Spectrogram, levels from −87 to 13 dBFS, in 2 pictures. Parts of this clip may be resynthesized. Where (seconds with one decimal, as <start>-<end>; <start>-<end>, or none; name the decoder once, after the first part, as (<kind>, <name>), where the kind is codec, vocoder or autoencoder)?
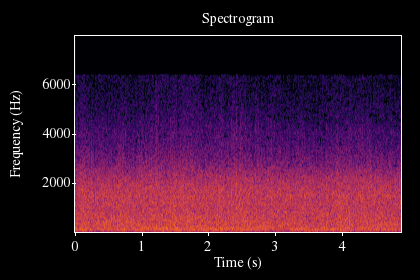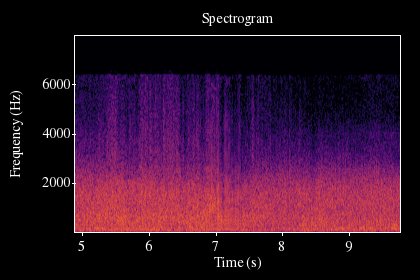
6.9-7.4 (vocoder, HiFi-GAN)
